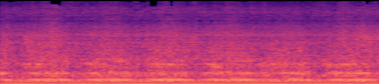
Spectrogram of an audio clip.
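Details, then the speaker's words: Swimming pool pump being primed at pool opening, with the water rising slowly in the suction line. A steady motor hum with a slow rise and fall in pitch: the pump is surging, not yet primed. "you can hear the surging or it goes like this so what's happening is the water is coming up like this really slowly it's kind of back and forth back and forth like"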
